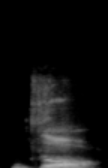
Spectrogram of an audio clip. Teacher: اور زو, یہ حروف تفخیم ہے, زبان کی نوک کو جیسے ہم تو کی ادائیگی کرتے ہیں اسی طرح اوپر کی طرف لے جائیں تو اس کی آواز آتی ہے, زو. اس کے بعد قاف حروف تفخیم ہے, منہ کو گول رکھتے ہوئے حلق سے اس کی ادائیگی ہوتی ہے, قاف.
